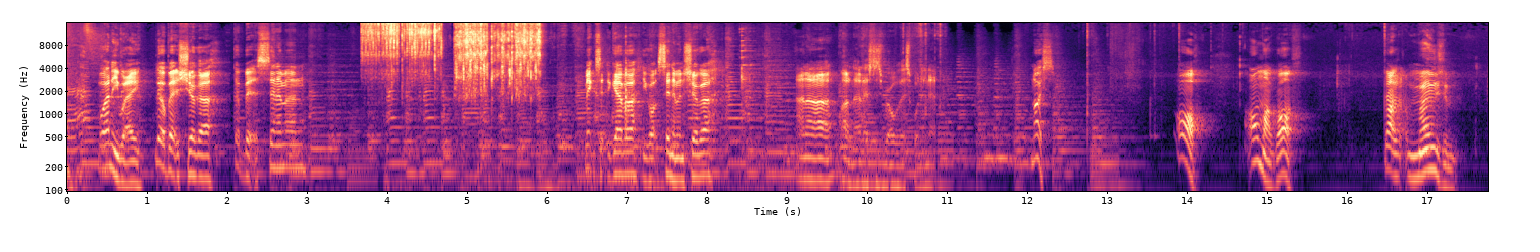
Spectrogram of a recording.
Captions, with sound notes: Well anyway, little bit of sugar, little bit of cinnamon, (whisking) mix it together, you've got cinnamon sugar. And, I don't know, let's just roll this one in it. Nice. Oh, oh my gosh, that is amazing.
